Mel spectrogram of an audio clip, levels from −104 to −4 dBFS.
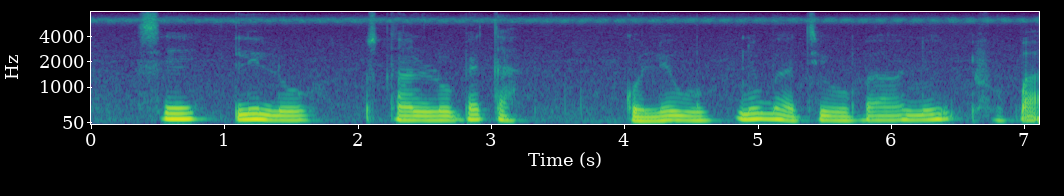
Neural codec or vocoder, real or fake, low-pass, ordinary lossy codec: none; real; none; none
